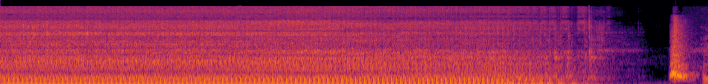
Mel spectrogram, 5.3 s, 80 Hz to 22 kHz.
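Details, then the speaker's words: 2009 Husaberg FE 450 single-cylinder after about 30–40 km on its first ride after rebuilding, stationary with clutch pulled: fast, steady idle well above normal tickover that kept creeping higher, then dies when switched off. Idle speed too high. "dass immer mehr und mehr der Standgas wohl recht werden fahren die Kupplung ziehe also im Stehen das ist stand das viel zu hoch dreht das ist mir extrem aufgefallen"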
